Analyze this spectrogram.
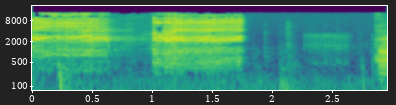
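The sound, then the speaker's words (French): A person imitating a sow's grunting, making harsh, noisy, squealing grunts: two long rough bursts, then a shorter, softer one, and the start of another at the end. “j'aimerais bien que tu fasses le bruit de la truie. Allez, vas-y, fais le bruit de la truie.”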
